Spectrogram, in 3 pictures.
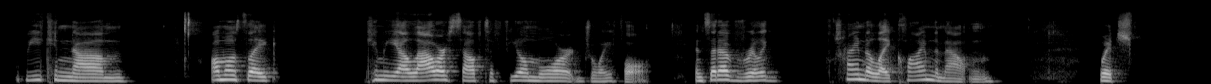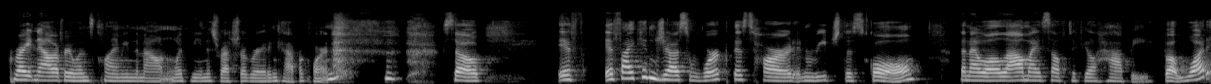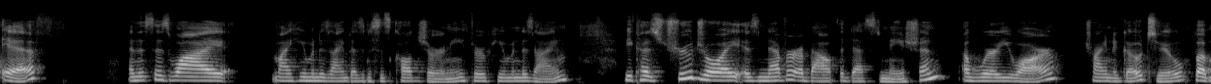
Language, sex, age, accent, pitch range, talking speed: English, female, 30-49, American, 155-195 Hz, 145 wpm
